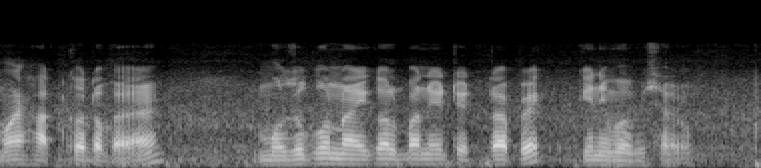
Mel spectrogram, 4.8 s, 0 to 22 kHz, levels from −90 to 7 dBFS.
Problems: constant background noise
